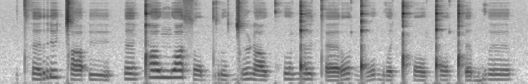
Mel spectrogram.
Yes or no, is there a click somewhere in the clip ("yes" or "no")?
yes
